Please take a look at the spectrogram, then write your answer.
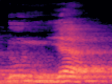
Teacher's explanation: Dunya harusnya duya, tapi dikarenakan pengecualian maka diidharkan.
